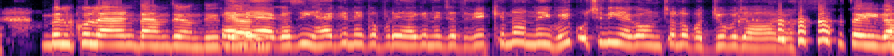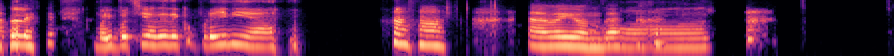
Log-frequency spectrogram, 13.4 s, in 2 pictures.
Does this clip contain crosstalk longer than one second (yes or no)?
no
